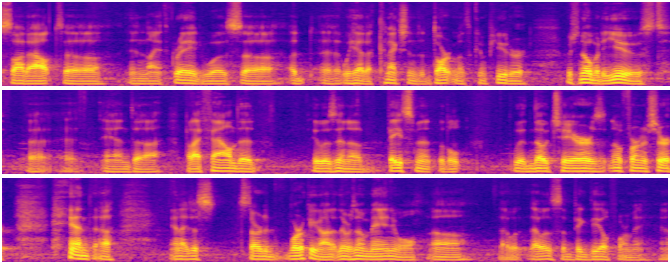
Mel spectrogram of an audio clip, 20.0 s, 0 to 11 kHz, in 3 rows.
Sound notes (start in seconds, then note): 13.6 chuckle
